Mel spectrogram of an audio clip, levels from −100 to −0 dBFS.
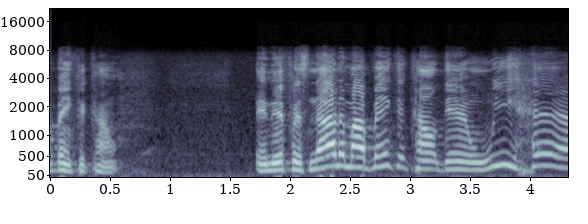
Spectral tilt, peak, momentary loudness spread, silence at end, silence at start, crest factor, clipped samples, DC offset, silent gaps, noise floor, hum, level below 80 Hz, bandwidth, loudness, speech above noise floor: -4 dB/octave; -10 dBFS; 11 LU; 0 s; 0 s; 14 dB; under 0.1%; under 0.1%; none; -55 dBFS; none; -58 dBFS; 9 kHz; -23 LUFS; 33 dB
